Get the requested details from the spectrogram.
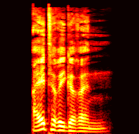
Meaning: inflection of eiterig: 1. strong genitive masculine/neuter singular comparative degree 2. weak/mixed genitive/dative all-gender singular comparative degree
- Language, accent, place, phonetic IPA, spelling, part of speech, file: German, Germany, Berlin, [ˈaɪ̯təʁɪɡəʁən], eiterigeren, adjective, De-eiterigeren.ogg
